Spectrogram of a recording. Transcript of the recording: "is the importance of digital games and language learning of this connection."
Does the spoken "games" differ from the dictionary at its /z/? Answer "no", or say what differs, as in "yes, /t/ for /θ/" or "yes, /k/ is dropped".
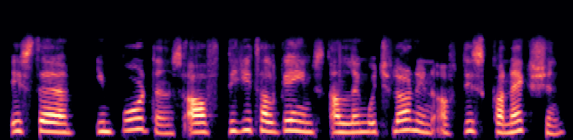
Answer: yes, /s/ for /z/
